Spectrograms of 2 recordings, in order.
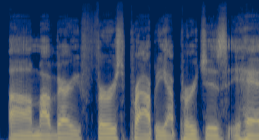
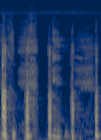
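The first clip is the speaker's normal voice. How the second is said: breathy laugh; 8 semitones higher, 11 dB quieter than usual. Real, not acted. Laughing at his own story.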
